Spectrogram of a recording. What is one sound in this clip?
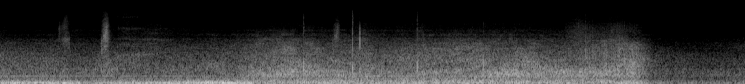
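A man calls out from a distance.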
